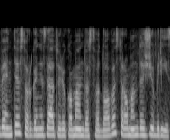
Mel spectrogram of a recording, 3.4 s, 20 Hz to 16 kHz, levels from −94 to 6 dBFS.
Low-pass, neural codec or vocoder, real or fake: 7.2 kHz; none; real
